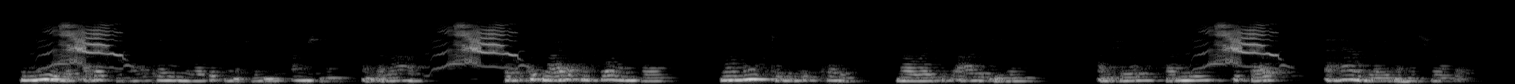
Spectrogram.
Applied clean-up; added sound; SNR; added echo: classical method WPE with log-MMSE.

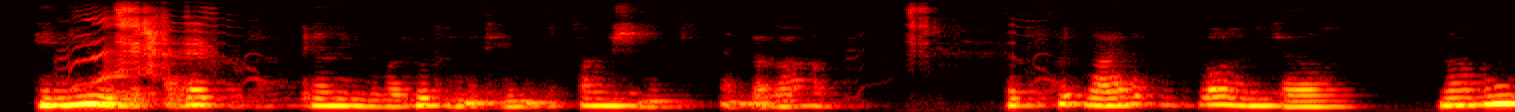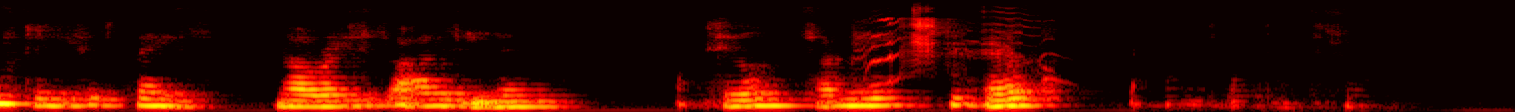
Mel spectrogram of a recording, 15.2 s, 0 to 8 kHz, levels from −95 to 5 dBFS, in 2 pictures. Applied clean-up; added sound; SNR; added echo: neural mask model DeepFilterNet 3.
